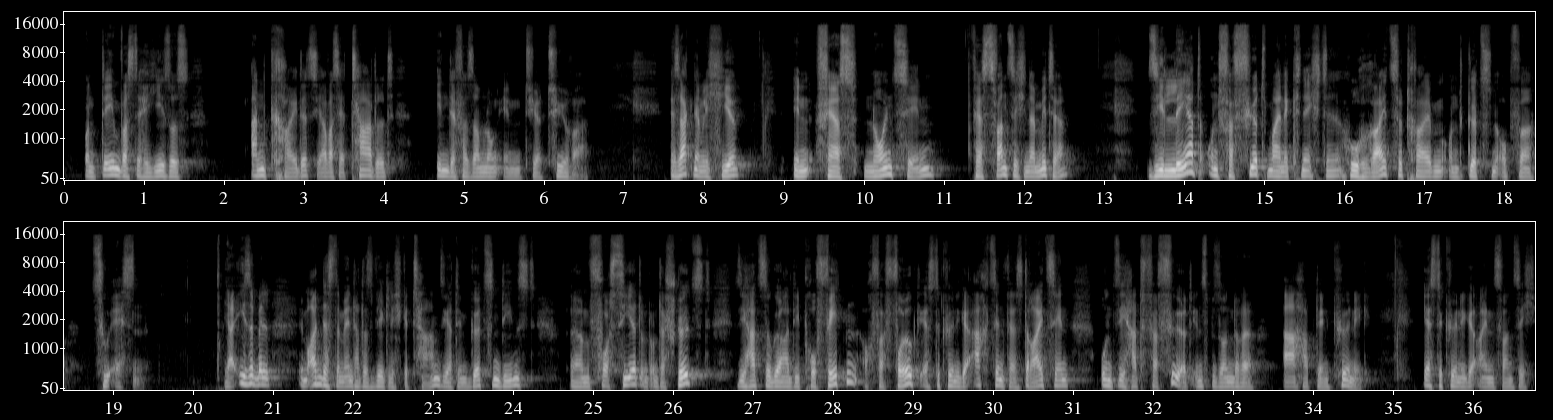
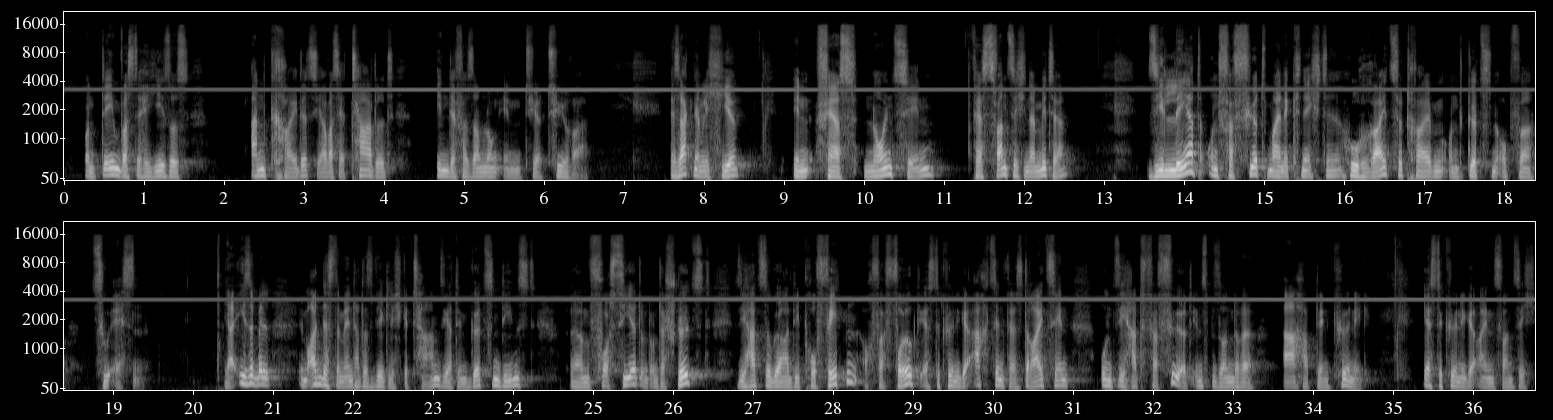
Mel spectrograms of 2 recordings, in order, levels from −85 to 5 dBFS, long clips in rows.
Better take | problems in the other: first | high-pitched whine; noticeable; throughout; 3.5 kHz, 20 dB below the speech

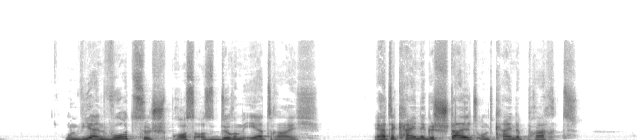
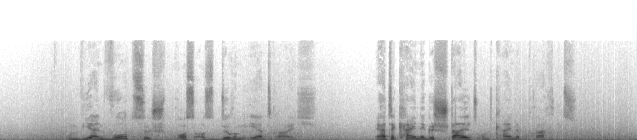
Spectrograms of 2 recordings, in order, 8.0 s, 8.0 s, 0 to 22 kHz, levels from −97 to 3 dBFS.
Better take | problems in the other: first | wind noise on the microphone; occasional gusts; 15 dB below the speech

